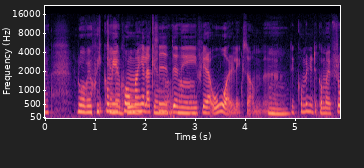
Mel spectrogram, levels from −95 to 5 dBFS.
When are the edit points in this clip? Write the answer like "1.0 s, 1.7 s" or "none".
none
